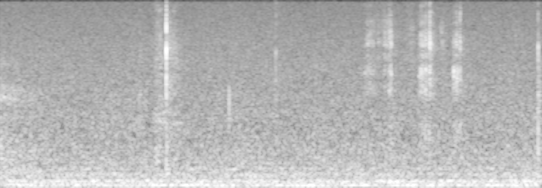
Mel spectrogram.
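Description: Scissors snip through excess yarn strands, a few quiet sharp cuts heard against faint background hiss.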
